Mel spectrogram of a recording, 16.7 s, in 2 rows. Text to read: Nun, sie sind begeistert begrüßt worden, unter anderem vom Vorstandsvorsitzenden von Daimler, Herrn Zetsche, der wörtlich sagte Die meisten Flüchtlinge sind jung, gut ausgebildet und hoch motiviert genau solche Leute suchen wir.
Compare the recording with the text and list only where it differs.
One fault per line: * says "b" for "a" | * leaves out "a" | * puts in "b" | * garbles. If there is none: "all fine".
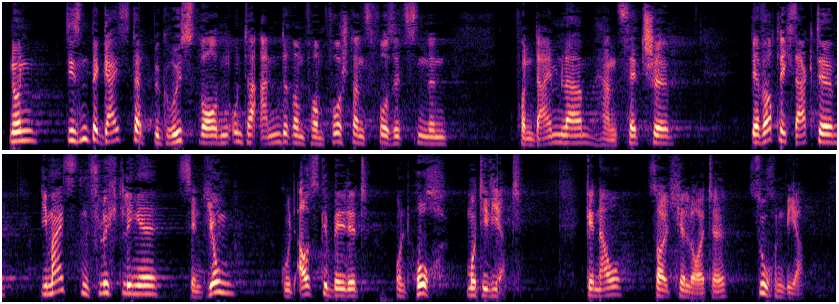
all fine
